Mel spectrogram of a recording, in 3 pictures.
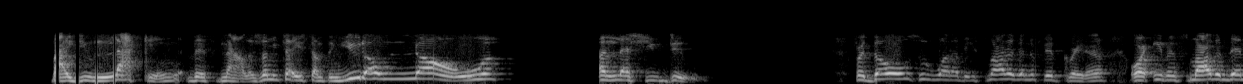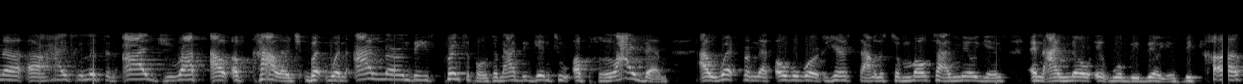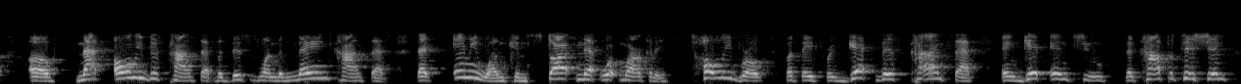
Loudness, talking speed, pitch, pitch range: -27 LUFS, 165 wpm, 200 Hz, 175-245 Hz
